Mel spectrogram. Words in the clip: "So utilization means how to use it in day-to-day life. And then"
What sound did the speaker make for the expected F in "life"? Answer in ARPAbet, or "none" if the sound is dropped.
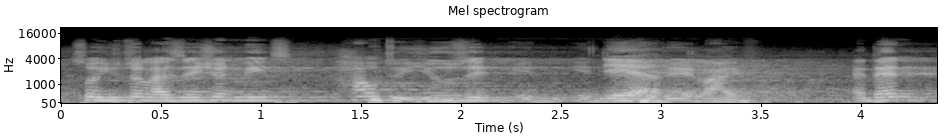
F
